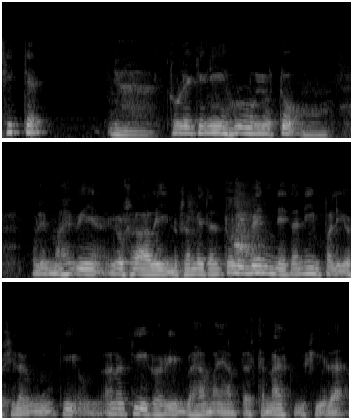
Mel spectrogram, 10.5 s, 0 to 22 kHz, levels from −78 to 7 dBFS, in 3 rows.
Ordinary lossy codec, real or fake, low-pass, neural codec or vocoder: none; real; 7.2 kHz; none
